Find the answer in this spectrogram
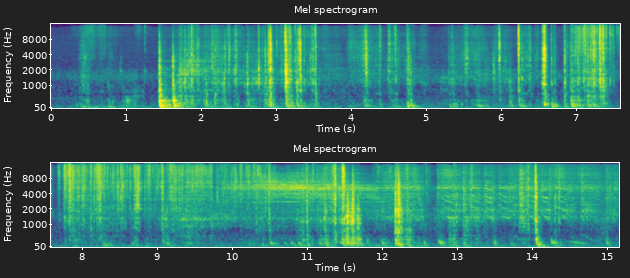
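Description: Close handling noises at a small table: crinkling of plastic snack packaging with irregular clicks and taps, the loudest sharp clicks about a second and a half and three seconds in.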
